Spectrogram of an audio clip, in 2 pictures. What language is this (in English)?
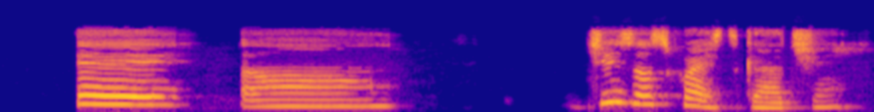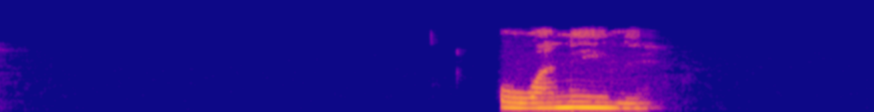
Igbo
